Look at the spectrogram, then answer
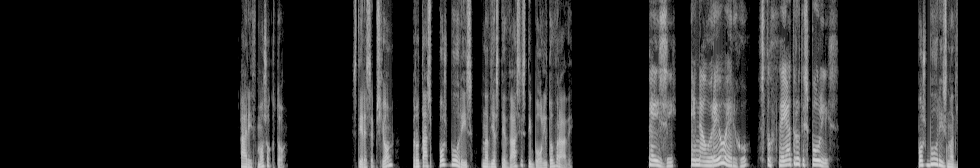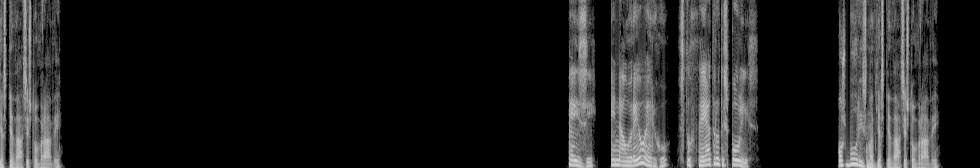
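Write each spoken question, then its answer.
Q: Πώς μπορείς να διασκεδάσεις το βράδυ?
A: Να δεις ένα έργο στο θέατρο της πόλης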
